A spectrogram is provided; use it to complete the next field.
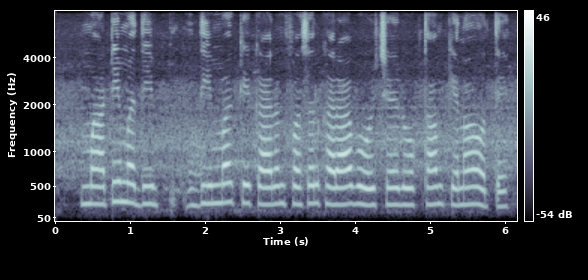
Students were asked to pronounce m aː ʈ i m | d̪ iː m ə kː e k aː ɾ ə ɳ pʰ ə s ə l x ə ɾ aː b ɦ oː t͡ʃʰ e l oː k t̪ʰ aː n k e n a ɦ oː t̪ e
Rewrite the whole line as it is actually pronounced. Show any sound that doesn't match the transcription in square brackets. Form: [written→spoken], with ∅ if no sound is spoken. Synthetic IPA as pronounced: m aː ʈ i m | d̪ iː m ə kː e k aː ɾ ə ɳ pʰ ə s ə l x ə ɾ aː b ɦ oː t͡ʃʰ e [l→ɾ] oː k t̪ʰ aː [n→m] k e n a ɦ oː t̪ e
